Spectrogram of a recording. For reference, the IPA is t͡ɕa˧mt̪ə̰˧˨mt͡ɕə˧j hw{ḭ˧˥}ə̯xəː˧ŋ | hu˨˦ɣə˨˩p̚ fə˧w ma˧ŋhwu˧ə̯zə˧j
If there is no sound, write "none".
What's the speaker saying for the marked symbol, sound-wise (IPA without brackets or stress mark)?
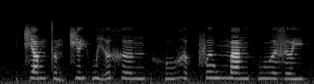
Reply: ḭ˧˥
